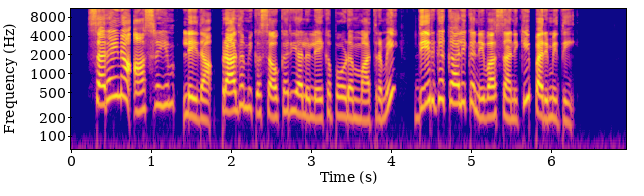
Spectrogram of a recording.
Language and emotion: Telugu, neutral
